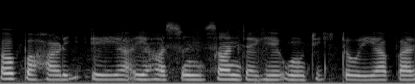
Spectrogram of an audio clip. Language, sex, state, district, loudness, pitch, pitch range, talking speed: Hindi, female, Uttar Pradesh, Deoria, -27 LUFS, 220 Hz, 215-225 Hz, 130 wpm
